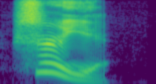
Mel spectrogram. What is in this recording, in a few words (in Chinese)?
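"示意", Chinese; HSK6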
